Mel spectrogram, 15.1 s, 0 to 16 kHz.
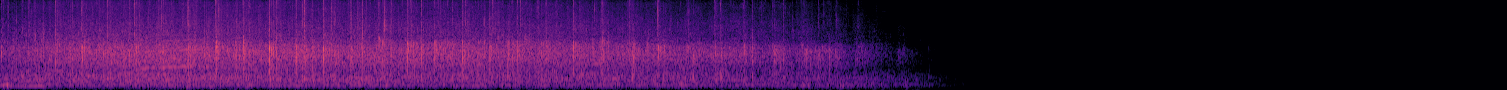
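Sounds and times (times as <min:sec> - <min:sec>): audience applauding: 0:00.0 - 0:09.2.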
